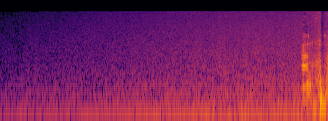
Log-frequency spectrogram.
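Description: Steady hiss of recording and room noise with a low hum beneath it, slowly growing louder during a pause in speech; a man's voice comes back at the very end.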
